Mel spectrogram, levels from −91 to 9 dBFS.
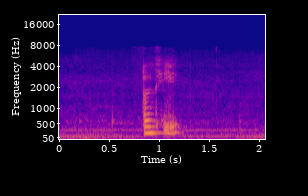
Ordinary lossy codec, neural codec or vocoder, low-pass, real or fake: none; codec, 16 kHz, 4 kbps, X-Codec, HuBERT features, trained on general audio; none; fake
